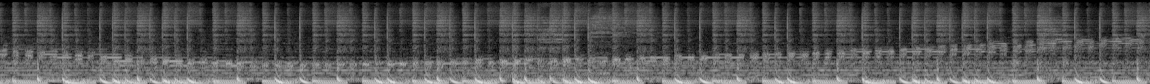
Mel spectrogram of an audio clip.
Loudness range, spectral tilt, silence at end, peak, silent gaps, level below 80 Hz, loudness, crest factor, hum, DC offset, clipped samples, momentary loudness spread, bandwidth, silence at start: 1 LU; -5 dB/octave; 0 s; 0 dBFS; none; -22 dBFS; -18 LUFS; 16 dB; none; under 0.1%; under 0.1%; 4 LU; over 20 kHz; 0 s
